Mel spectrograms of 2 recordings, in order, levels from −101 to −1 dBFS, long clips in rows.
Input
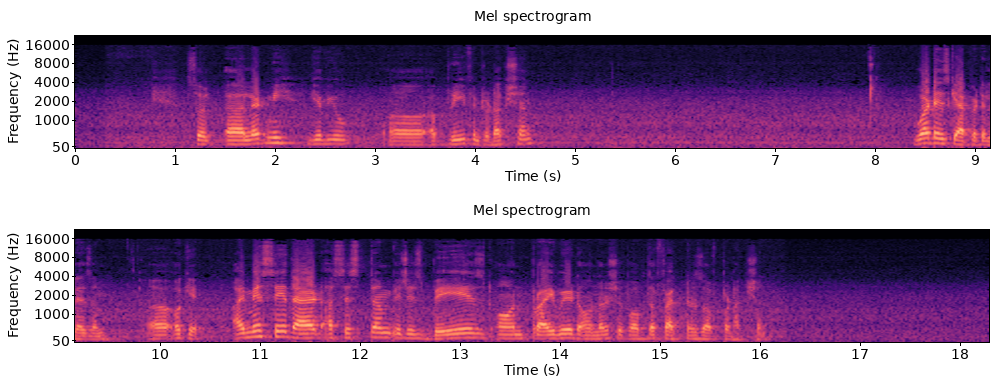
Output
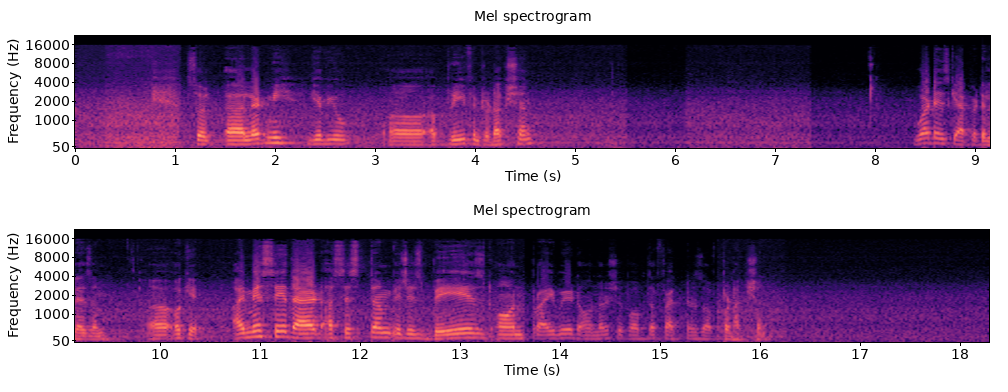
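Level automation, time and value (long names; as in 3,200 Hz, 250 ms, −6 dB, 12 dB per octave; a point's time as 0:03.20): +6.5 dB
from 0:01.04 −3.5 dB
from 0:05.50 −11 dB
from 0:06.10 −4 dB
from 0:07.34 −13 dB
from 0:09.06 −5 dB
from 0:13.63 −15 dB
from 0:15.55 −4 dB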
